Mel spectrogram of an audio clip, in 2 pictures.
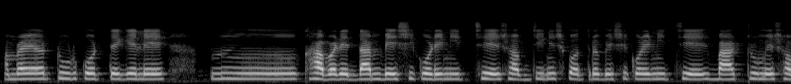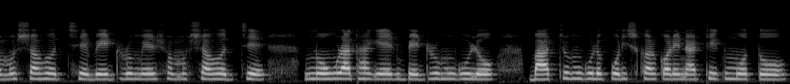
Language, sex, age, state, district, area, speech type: Bengali, female, 18-30, West Bengal, North 24 Parganas, rural, spontaneous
